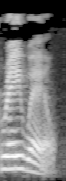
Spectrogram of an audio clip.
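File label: "grey whale", English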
